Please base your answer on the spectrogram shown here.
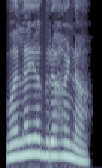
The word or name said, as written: ವಳಯಗ್ರಹಣ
